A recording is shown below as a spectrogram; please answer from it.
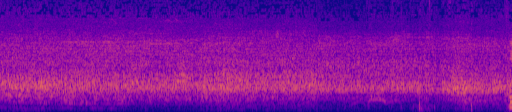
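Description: Stadium crowd noise: a steady din of many voices that holds at an even level throughout.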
